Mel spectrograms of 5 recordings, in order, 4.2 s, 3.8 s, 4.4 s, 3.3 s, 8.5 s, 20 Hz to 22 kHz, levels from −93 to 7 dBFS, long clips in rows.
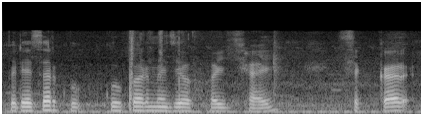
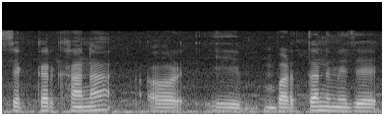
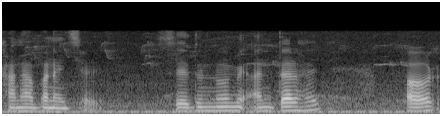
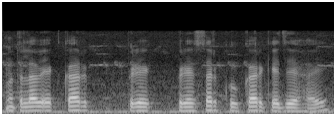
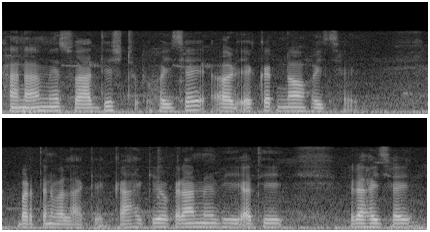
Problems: none marked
